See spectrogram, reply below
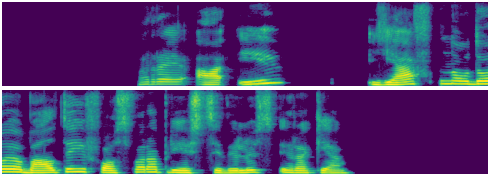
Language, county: Lithuanian, Panevėžys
